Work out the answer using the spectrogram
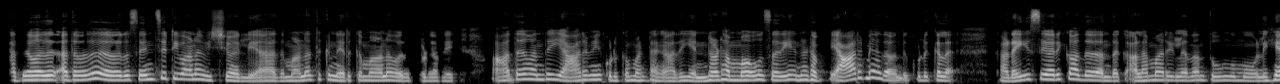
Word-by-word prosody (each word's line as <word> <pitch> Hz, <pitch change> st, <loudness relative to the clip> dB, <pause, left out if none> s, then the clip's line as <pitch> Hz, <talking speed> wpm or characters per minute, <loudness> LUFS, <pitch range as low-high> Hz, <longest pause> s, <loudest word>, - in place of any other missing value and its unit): அதுவ் 200 Hz, +2 st, +3 dB, 0.3 s
அதுவ் 205 Hz, +1 st, +1 dB, 0.3 s
ஒரு 200 Hz, 0 st, +2 dB
சென்சிட்டிவான 240 Hz, +1 st, +1 dB
விஷயம் 190 Hz, -3 st, -1 dB
இல்லயா? 85 Hz, -, -1 dB
அது 165 Hz, -, -4 dB
மனதுக்கு 205 Hz, +6 st, -2 dB
நெருக்கமான 185 Hz, +1 st, -1 dB
ஒரு -, -, -1 dB
புடவை. 160 Hz, 0 st, -5 dB, 0.5 s
அத -, -, -2 dB, 0.2 s
வந்து 230 Hz, +1 st, 0 dB, 0.2 s
யாருமே 210 Hz, +6 st, 0 dB
குடுக்க 185 Hz, -1 st, -3 dB
மாட்டாங்க. 180 Hz, 0 st, -3 dB
அது 170 Hz, -, -3 dB
என்னோட 195 Hz, +6 st, +2 dB
அம்மாவும் 200 Hz, +2 st, +2 dB
சரி, 190 Hz, +1 st, +1 dB
என்னோட, 210 Hz, 0 st, +1 dB, 0.2 s
யாருமே 295 Hz, +4 st, +3 dB
அத -, -, 0 dB
வந்து 95 Hz, +2 st, -5 dB
குடுக்கல. 185 Hz, 0 st, -2 dB, 0.5 s
கடைசி 190 Hz, +10 st, +1 dB
வரைக்கும் 235 Hz, +2 st, +1 dB
அது 205 Hz, -2 st, 0 dB
அந்த 175 Hz, -1 st, -1 dB
க -, -, -8 dB
அலமாரியில 185 Hz, 0 st, -1 dB
தான் 195 Hz, -1 st, -5 dB
தூங்குமோ 180 Hz, -1 st, -3 dB
ஒழிய 175 Hz, +4 st, 0 dB
195 Hz, 160 wpm, -21 LUFS, 180-210 Hz, 0.5 s, அதுவ்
